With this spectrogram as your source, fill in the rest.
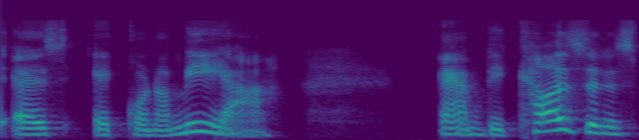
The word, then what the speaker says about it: economía: Una economía. So because the accent is there with the I, otherwise it would have been economia.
